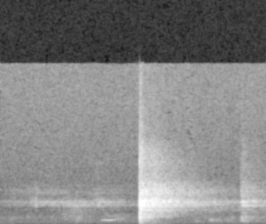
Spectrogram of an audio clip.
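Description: A body thuds heavily onto a padded mat in an echoing room.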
